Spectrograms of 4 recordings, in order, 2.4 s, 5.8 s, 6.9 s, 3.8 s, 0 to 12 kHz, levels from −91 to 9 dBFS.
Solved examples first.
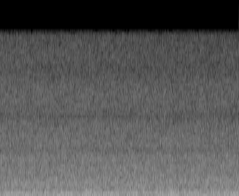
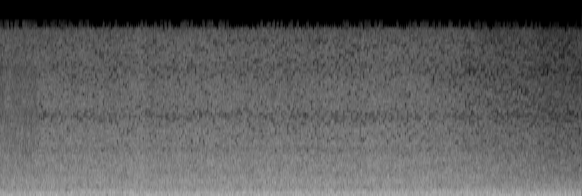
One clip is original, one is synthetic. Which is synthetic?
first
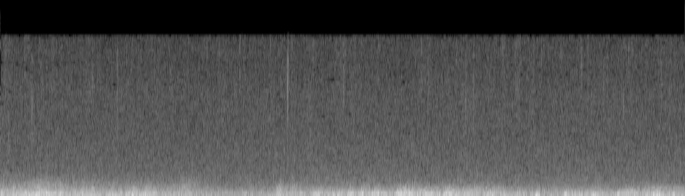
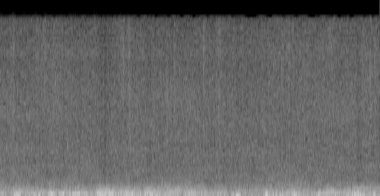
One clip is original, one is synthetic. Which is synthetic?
second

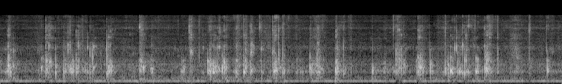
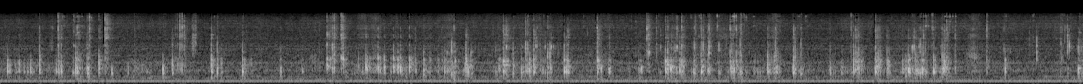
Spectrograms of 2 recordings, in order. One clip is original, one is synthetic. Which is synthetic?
first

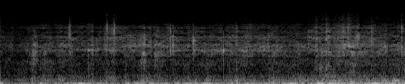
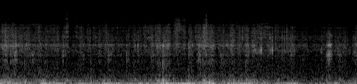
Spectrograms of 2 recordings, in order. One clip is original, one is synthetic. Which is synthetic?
first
